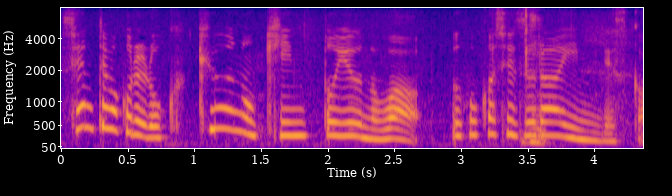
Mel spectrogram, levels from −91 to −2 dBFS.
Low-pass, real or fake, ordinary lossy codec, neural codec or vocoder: none; real; none; none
